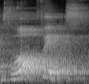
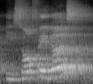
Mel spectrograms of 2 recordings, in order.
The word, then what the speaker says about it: esophagus: उसे बोला जाता है ईसोफेगस। ओ यहाँ पे साइलेंट होता है, ईसोफेगस, फूड पाइप, ग्रसिका, या इसको हम भोजन नली भी बोलते हैं।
